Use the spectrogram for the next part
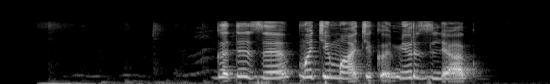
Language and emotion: Russian, sad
